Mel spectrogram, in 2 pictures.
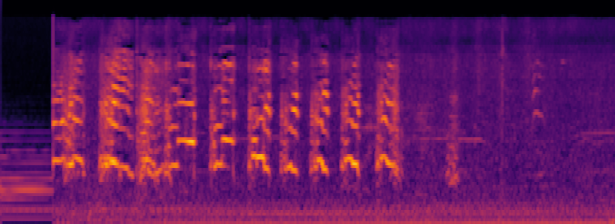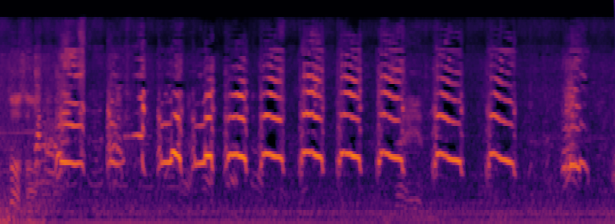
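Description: A large bird calling in two long runs of quick, repeated yelping notes, about three or four a second, with a pause between the runs. A steady low rumble runs underneath.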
